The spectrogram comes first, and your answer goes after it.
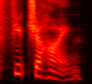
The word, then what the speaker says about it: futurehain: You're still very much involved with Falling Walls, but you have now created a new startup called Future Hein. Can you tell me, did I pronounce it correctly?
